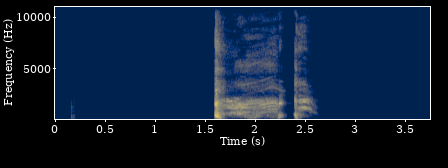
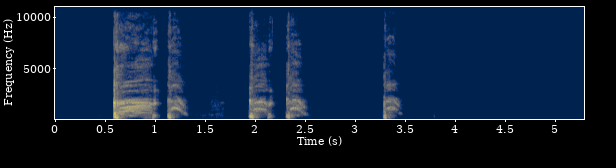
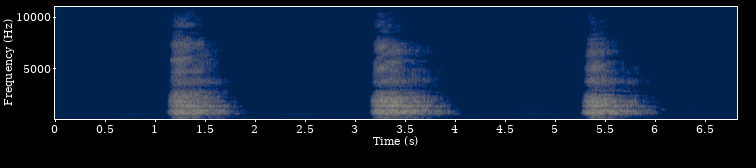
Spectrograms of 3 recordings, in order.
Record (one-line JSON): {"cough_length": "3.8 s", "cough_amplitude": 32768, "cough_signal_mean_std_ratio": 0.28, "three_cough_length": "5.3 s", "three_cough_amplitude": 32768, "three_cough_signal_mean_std_ratio": 0.29, "exhalation_length": "6.8 s", "exhalation_amplitude": 4555, "exhalation_signal_mean_std_ratio": 0.42, "survey_phase": "beta (2021-08-13 to 2022-03-07)", "age": "18-44", "gender": "Male", "wearing_mask": "Yes", "symptom_cough_any": true, "symptom_shortness_of_breath": true, "symptom_fatigue": true, "symptom_fever_high_temperature": true, "symptom_headache": true, "symptom_change_to_sense_of_smell_or_taste": true, "symptom_loss_of_taste": true, "symptom_other": true, "symptom_onset": "5 days", "smoker_status": "Never smoked", "respiratory_condition_asthma": false, "respiratory_condition_other": false, "recruitment_source": "Test and Trace", "submission_delay": "2 days", "covid_test_result": "Positive", "covid_test_method": "RT-qPCR", "covid_ct_value": 12.0, "covid_ct_gene": "ORF1ab gene", "covid_ct_mean": 12.1, "covid_viral_load": "110000000 copies/ml", "covid_viral_load_category": "High viral load (>1M copies/ml)"}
